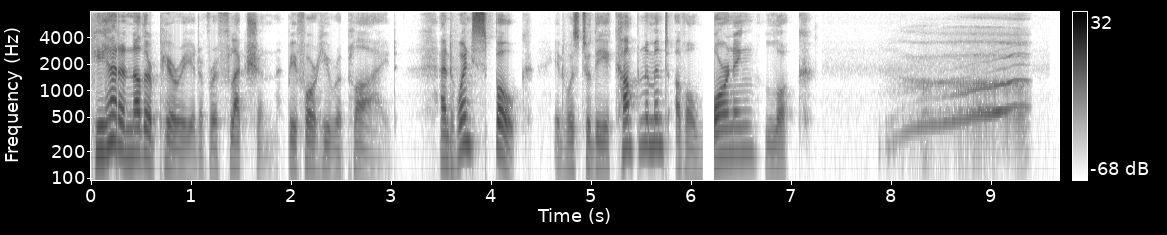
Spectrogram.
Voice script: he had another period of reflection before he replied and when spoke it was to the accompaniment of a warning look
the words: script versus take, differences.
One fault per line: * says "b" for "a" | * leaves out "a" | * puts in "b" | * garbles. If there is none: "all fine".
all fine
